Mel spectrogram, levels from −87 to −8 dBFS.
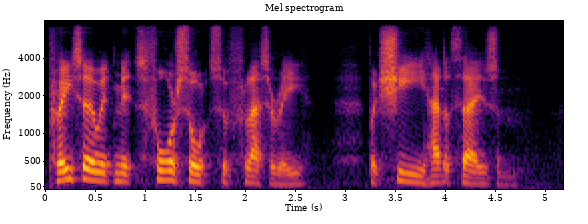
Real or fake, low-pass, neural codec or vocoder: fake; 7.2 kHz; codec, 16 kHz, about 1 kbps, DyCAST, with the encoder's durations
